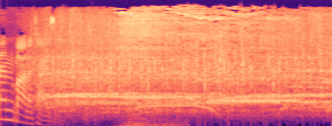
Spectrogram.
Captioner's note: clapping and cheering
